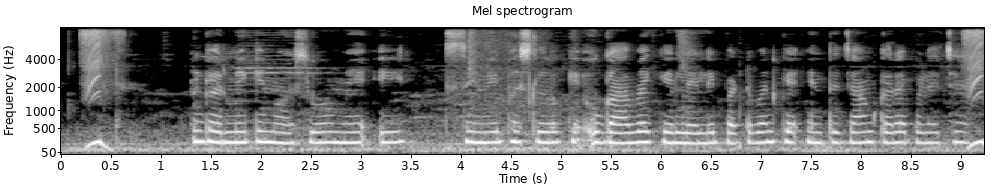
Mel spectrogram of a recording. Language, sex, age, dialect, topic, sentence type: Maithili, female, 18-24, Angika, agriculture, statement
